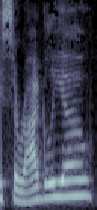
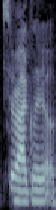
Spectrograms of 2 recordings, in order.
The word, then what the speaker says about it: seraglio: Sort of like the King and I meets Harem Honeys and how do you say that word? Seraglio? Seraglio? – Hang on, where are we? – Harem Honeys and Seraglio? Seraglio? – I would say Seraglio. – Seraglio, okay.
